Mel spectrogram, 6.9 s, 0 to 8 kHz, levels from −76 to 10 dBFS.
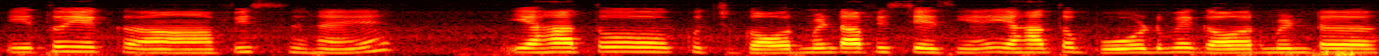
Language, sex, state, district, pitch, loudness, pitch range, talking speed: Hindi, female, Haryana, Jhajjar, 220 Hz, -17 LUFS, 205-235 Hz, 155 wpm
